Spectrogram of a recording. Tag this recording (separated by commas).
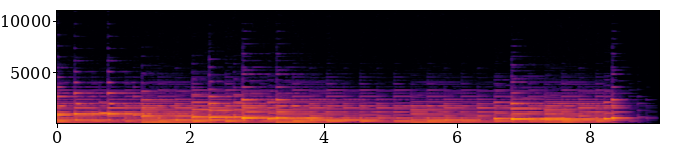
Music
